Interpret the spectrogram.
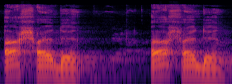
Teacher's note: احد اصل لفظ تو یہ احد، تو یہاں پر ہم وقف کریں گے، وقف کی صورت میں ہم نے دال کو ساکن کر دینا ہے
